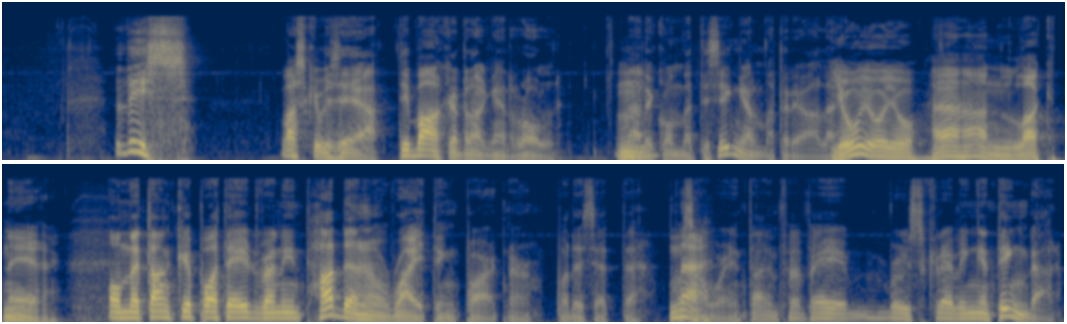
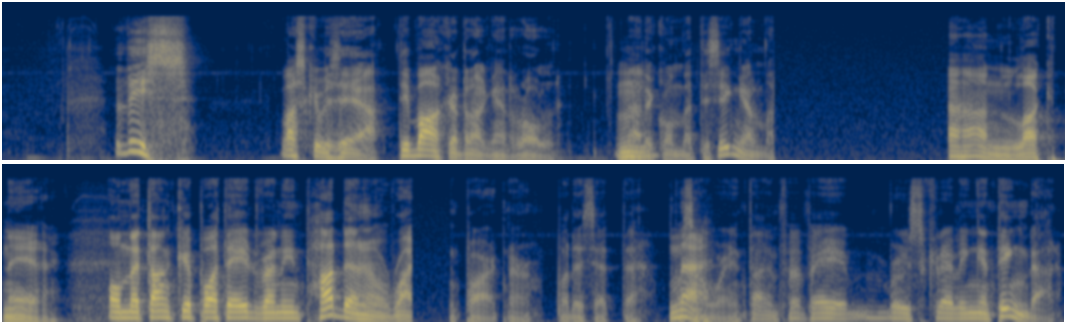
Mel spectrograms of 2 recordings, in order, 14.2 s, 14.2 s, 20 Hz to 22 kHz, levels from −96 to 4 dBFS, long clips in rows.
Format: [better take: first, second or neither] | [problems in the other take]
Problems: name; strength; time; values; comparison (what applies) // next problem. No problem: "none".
first | audio cutting out; at 5 s for 1 s and at 10 s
